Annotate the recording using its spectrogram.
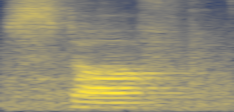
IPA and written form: stɑːf (staff)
